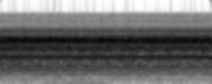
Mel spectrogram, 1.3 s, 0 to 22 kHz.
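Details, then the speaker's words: LCD TV switch-mode power supply heard through an inductive-coil telephone amplifier: steady, bright electronic buzz with a hissy edge, distinct from 60-cycle hum; normal switching operation. "here's a switch mode power you can hear it's got a very different"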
